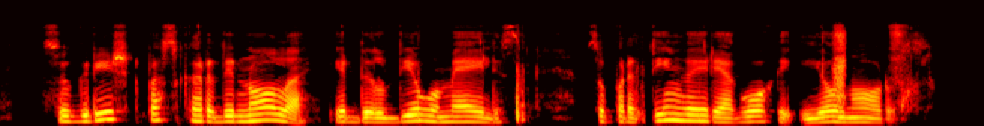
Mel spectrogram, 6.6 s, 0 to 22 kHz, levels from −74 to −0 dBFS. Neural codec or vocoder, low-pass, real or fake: none; 9.9 kHz; real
